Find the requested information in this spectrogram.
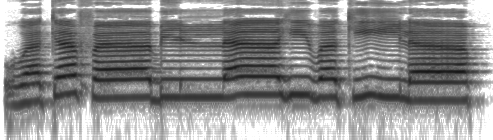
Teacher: وَكَفَى فا کے پر کھڑی حرکات ہے تو ہم یہاں 2 یا 3 حرکت کے برابر کھینچیں گے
